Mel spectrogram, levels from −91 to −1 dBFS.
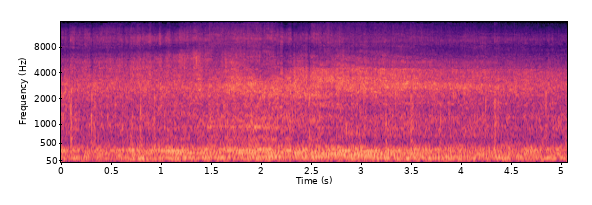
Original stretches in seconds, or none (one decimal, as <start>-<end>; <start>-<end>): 0.9-2.2; 3.6-5.1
